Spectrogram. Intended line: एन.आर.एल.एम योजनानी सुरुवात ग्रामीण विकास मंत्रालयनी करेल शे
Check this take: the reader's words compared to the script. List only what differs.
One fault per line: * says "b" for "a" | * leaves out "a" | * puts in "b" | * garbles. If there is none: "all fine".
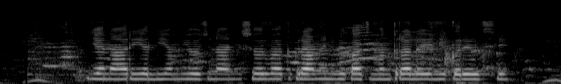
all fine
